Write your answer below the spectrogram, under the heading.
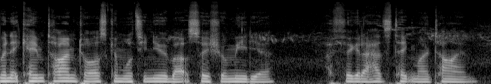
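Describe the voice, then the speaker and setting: Talking very fast in a monotone, flat intonation, a man at a medium pitch is heard over noticeable background noise. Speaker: student filmmaker. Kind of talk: documentary narration.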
